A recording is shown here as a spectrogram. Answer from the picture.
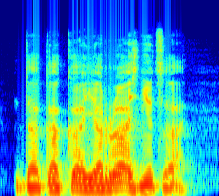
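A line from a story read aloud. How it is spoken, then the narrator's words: Shouting. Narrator (Russian): выкрикнул Андрей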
